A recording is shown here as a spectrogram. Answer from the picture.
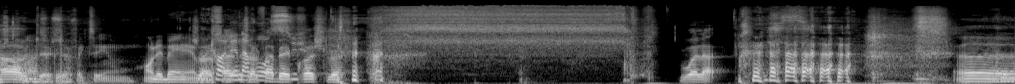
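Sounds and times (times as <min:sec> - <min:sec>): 
speech: 0:00.0 - 0:04.2, 0:06.8 - 0:10.1
laughter: 0:03.1 - 0:04.1, 0:07.4 - 0:08.8
electronic cigarette being puffed with an airy hiss: 0:03.9 - 0:06.6.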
